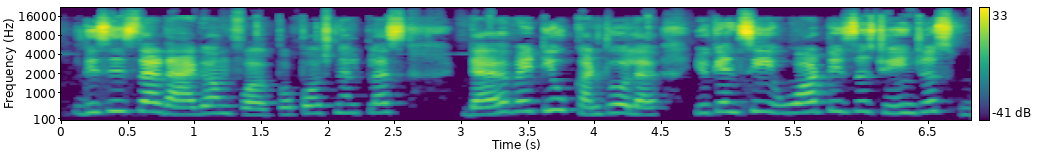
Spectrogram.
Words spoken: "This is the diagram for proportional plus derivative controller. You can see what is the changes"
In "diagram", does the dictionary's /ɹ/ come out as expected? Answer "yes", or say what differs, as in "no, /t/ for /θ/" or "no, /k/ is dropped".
no, /ɹ/ is dropped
